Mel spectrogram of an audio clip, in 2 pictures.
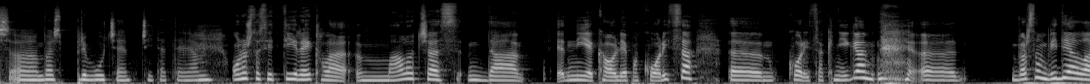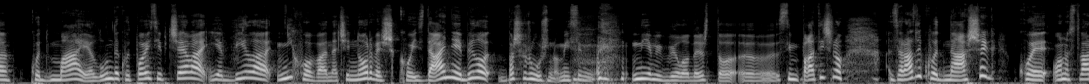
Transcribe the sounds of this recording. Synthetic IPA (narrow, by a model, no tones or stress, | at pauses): baʃpɾiʋuːt͡ʃet͡ʃit̪at̪eʎao̞no̞ʃt̪osit̪iːɾe̞klˠamalˠot͡ʃasd̪a | nijekaoʎepakʰo̞ɾit̪sa | ko̞ɾit̪sakɲiɡa | baʃsamʋid̪je̞lˠako̞d̪maːjelˠund̪ekopo̞ʋjesipt͡ʃelaje̞biːlˠaɲixo̞ʋaznaːt͡ʃino̞ɾʋeʃkʰo̞izd̪aːɲejebiːlˠo̞baʃɾuːʒnomislimnijemibiːlˠo̞ne̞ʃt̪o̞̰simpat̪it͡ʃno̞zaɾaːzlikuod̪naʃe̞ɡkojeʔo̞nost̪ʋaː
